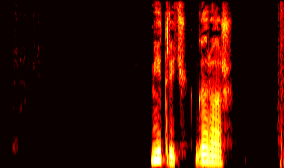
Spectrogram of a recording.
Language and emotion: Russian, sad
